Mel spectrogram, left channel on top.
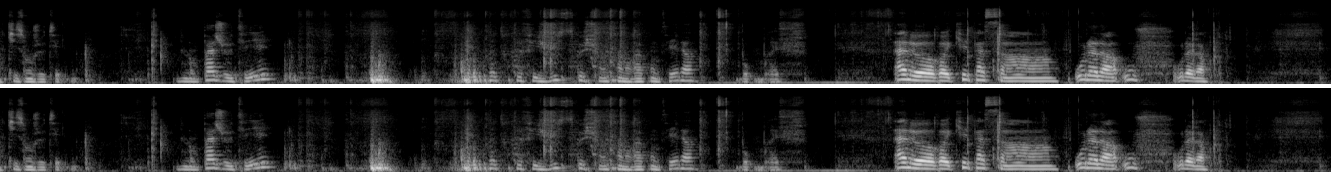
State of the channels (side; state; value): both; identical; correlation 1.00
